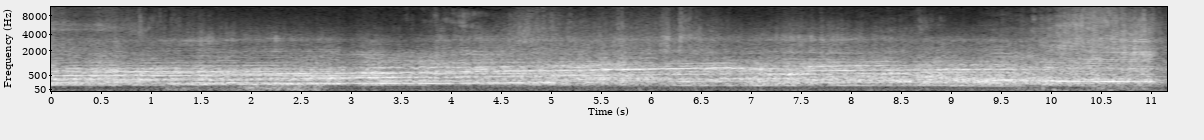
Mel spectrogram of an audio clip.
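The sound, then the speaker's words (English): A number 92 Porsche race car climbs over the top of a hill during an endurance race at Spa, its loud, sustained high-revving engine drone running throughout while the pitch slowly climbs. “'92 Porsche going over the top of the hill a moment or two ago, just about kept the wheels on the track.”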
